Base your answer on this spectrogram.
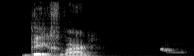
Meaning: dough-based product; a pastry or noodle
- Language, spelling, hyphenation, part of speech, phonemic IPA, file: Dutch, deegwaar, deeg‧waar, noun, /ˈdeːx.ʋaːr/, Nl-deegwaar.ogg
